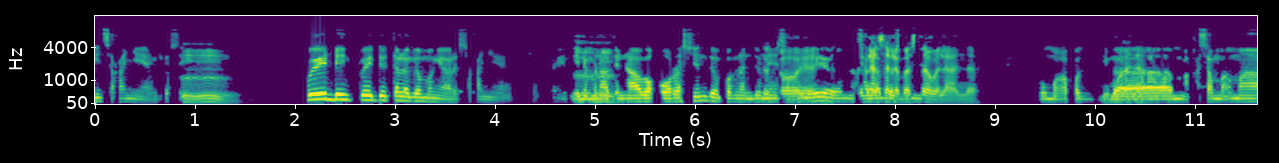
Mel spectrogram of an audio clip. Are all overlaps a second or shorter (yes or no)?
no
